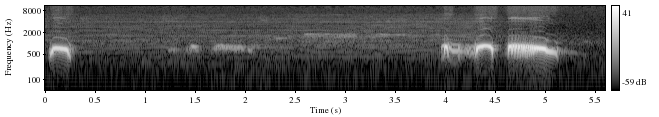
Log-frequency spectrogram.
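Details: Spotted dove cooing as a decoy to rile wild rival males: a single short arched coo, a few faint notes, then a fast trio of hollow coos closing with a long slurred note.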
